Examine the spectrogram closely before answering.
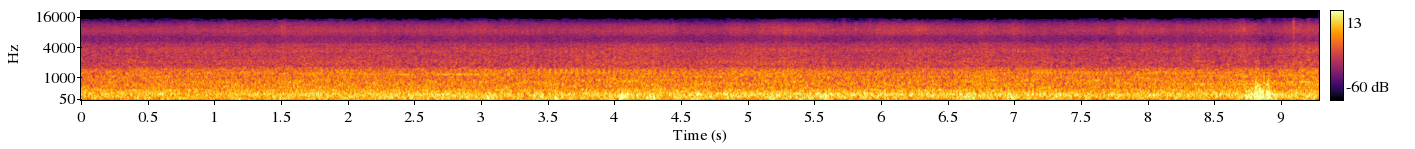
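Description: Steady drone of wooden fishing boats' engines mixed with the wash of surf. A louder rush of wind on the microphone comes in near the end.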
